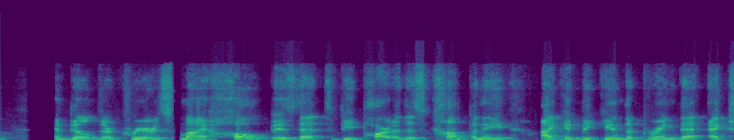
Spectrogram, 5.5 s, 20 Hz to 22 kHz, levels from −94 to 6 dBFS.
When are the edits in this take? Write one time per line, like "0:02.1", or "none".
0:01.3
